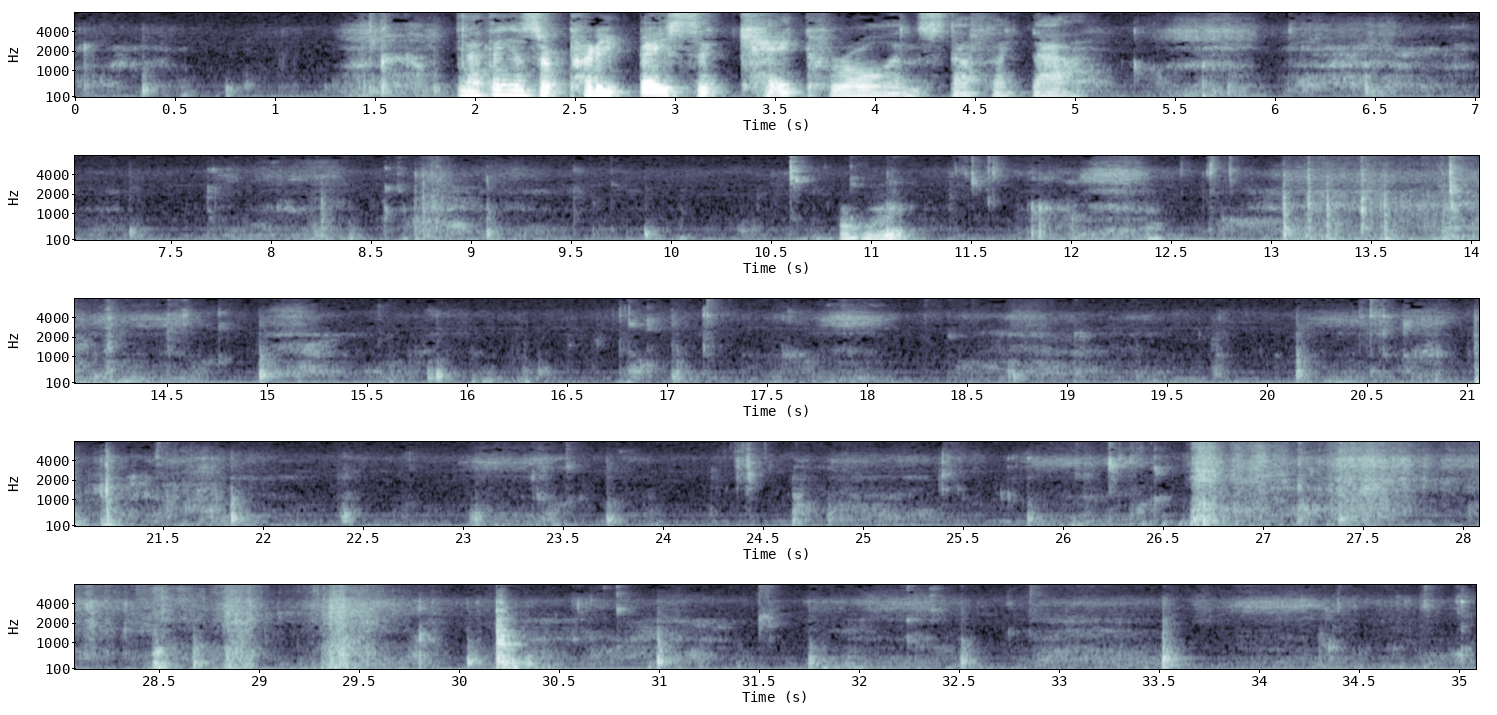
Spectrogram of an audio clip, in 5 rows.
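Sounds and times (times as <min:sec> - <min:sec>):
chewing cake: 0:05.2 - 0:26.6, 0:29.8 - 0:35.0.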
